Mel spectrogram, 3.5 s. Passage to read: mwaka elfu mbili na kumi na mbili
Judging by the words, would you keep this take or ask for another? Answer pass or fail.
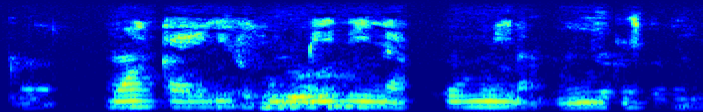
pass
